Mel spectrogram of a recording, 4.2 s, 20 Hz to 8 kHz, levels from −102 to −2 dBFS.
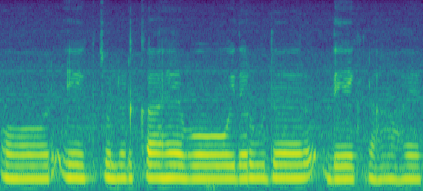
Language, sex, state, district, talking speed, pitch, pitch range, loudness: Hindi, male, Rajasthan, Bikaner, 155 wpm, 155 Hz, 155-160 Hz, -14 LUFS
